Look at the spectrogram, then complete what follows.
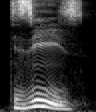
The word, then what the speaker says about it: disease: Attention, accent tonique, vous l'avez noté, j'en suis sûr, sur cette combinaison de deux voyelles. Ill, sick, disease.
